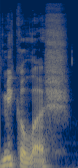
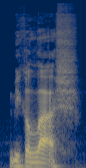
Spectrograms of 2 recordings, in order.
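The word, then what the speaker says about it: Micolash: next boss which was mikalish mikalash i've heard it pronounced both ways from different people whatever basically it's this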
